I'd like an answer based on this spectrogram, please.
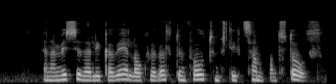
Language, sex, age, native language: Icelandic, female, 40-49, Icelandic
